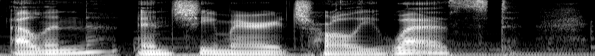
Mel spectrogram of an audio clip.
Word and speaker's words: Ellen: I don't know why I said Elin, because I have a friend named Elin and it's spelled the same way. But Ellen, her name is Ellen, and she married Charlie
